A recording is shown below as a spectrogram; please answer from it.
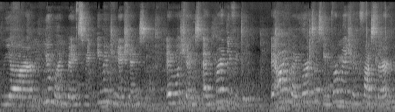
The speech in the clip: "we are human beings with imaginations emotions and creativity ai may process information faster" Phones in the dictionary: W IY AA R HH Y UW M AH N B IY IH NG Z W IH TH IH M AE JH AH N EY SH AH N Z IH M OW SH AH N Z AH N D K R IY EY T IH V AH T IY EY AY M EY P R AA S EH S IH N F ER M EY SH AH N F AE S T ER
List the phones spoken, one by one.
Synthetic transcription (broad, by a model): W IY AA R HH Y UW M AH N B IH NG S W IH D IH M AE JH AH N EY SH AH N S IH M OW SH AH N S AH N D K R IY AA T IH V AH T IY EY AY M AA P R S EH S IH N F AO M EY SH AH N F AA S T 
